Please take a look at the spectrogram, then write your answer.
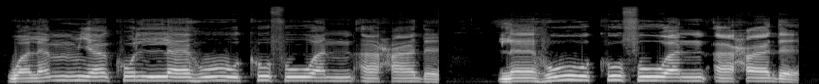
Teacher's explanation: hunya kita baca panjang dua harakat dengan cara diayun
